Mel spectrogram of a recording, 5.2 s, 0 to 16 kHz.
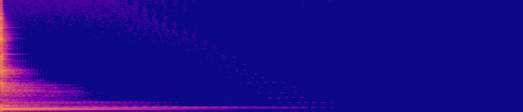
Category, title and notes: Music > Solo percussion
Med-low Tom - Oneshot 56 12 inch Sonor Force 3007 Maple Rack
realdrum, wood, loop, Tom, percussion, toms, maple, real, drum, med-tom, tomdrum, flam, drums, beat, oneshot, recording, perc, acoustic, roll, Medium-Tom, kit, drumkit, quality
